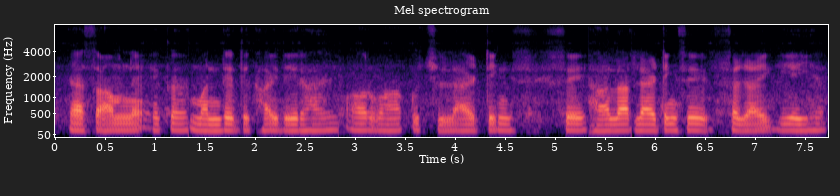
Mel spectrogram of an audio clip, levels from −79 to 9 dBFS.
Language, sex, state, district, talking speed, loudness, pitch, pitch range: Hindi, male, Bihar, Gaya, 145 wpm, -21 LUFS, 125 Hz, 80-130 Hz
